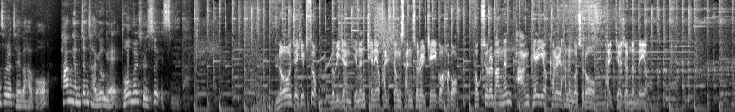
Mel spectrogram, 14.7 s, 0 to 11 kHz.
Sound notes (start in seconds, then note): 3.8 voiceover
